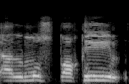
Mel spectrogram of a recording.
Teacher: يطغى عليه حرف القاف المستعلي على حرف التاء المستفل فيقلب التاء طاء فيقول المستقيم، لا اهدنا الصراط المستقيم، ويكسر القاف وينزل بالفك الأسفل.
